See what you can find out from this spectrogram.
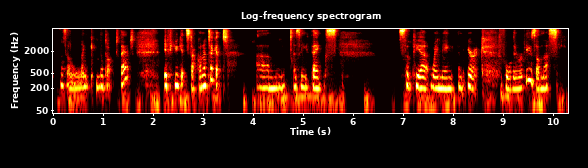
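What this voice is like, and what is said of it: Speaks with a noticeable accent. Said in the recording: “my accent mangles our geographic short names”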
